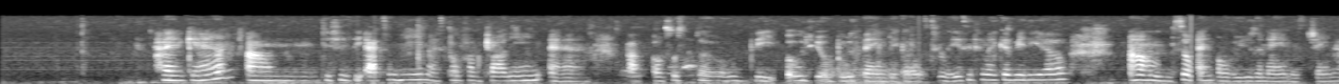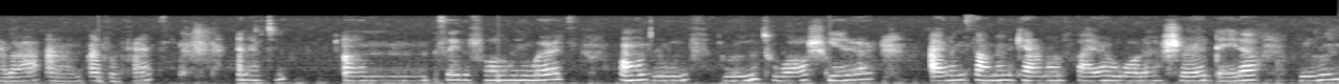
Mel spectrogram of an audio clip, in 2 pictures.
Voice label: accent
